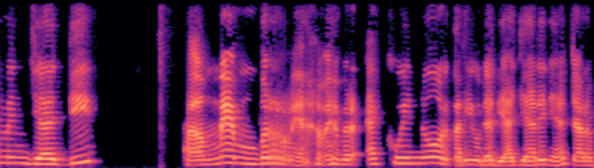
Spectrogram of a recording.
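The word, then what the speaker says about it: Equinor: Dan yang terakhir ini beliau kemudian menjadi ee member ya, member equinur. Tadi sudah diajarin ya cara bacanya ya.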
